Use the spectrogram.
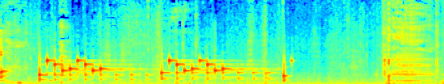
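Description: A melodic phone ringtone plays two bursts of quick, stepped electronic tones, clear, followed by a brief rustling noise at the end.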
